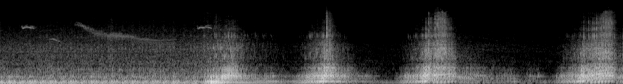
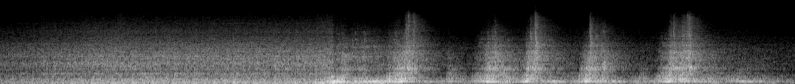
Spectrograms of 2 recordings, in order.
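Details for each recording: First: Salvage-auction Mercedes C63 AMG rolling slowly up the drive: revs surging and dropping about once a second, engine hunting while nav screen flickers and airbag and ABS lights come on; cause unknown. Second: Salvage-auction Mercedes C63 AMG V8, supposedly flood-damaged, five minutes after start: barely audible tick-over then five clean throttle blips; idles and revs normally, though owner suspects electrical issues such as the voltage regulator.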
